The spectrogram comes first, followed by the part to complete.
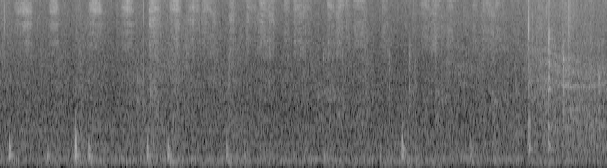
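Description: Marker writing on a whiteboard: a run of short, separate pen strokes and small ticks as a word is written out.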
